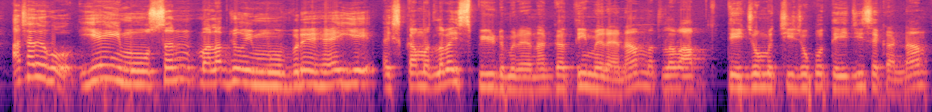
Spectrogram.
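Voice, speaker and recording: High-voiced lively male teacher. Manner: lively, teasing, mixes Hindi with English terms, asks students questions. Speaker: exam-prep teacher. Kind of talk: online revision class. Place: indoors with a laptop.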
